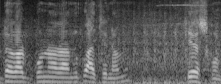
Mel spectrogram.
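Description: Interview speech in the first second and again near the end, over a steady low rumble of street traffic.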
